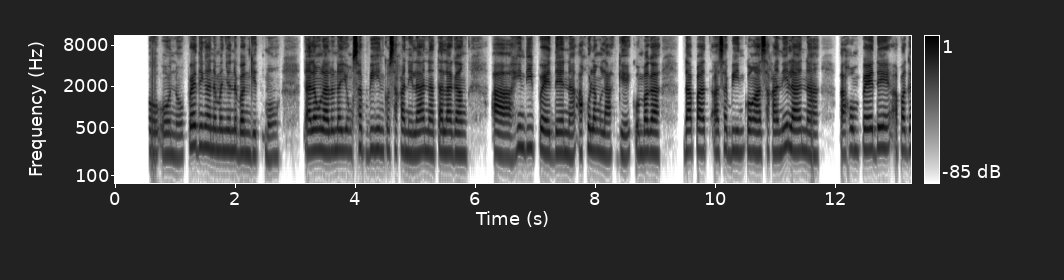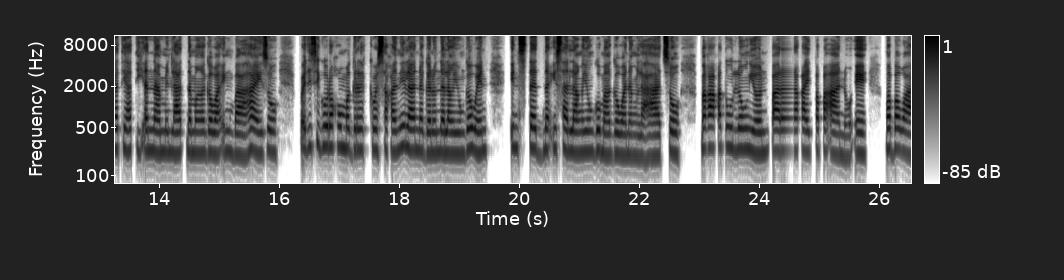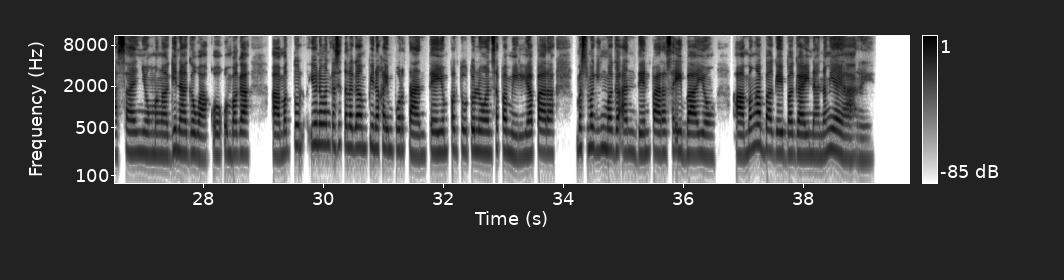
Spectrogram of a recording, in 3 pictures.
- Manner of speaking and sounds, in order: tapping; other background noise
- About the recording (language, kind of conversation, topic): Filipino, advice, Paano namin maayos at patas na maibabahagi ang mga responsibilidad sa aming pamilya?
